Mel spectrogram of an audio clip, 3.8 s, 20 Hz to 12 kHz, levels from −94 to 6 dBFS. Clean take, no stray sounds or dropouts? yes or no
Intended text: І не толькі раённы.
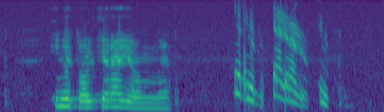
no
